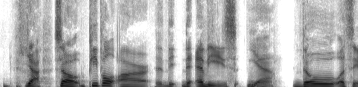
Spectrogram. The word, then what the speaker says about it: EVVYs: EVVYs? Yeah. That's how you say it. It's All like right. the- it's like the Yeah. Emmys.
